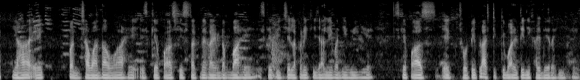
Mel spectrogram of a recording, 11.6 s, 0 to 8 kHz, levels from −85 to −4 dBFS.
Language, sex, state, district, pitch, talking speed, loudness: Hindi, male, Uttar Pradesh, Etah, 95 Hz, 175 wpm, -30 LUFS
